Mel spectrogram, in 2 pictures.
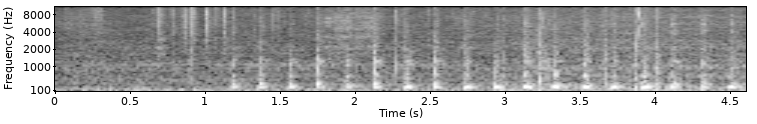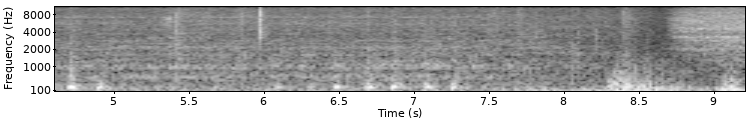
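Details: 2006 GMC Sierra 1500 Z71 4WD with 4.10 rear end, creeping: rhythmic popping about two or three a second from the rear axle, with a weird vibration felt in the tire; forums suggest normal or C-clips, cause unconfirmed.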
